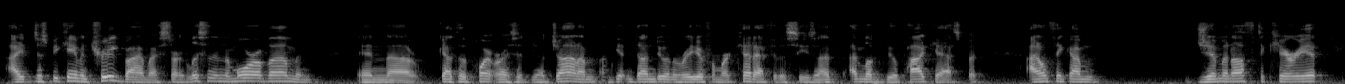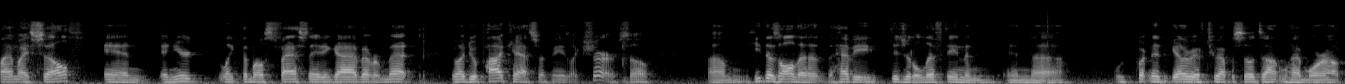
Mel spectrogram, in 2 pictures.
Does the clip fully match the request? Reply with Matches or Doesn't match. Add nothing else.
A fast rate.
Matches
